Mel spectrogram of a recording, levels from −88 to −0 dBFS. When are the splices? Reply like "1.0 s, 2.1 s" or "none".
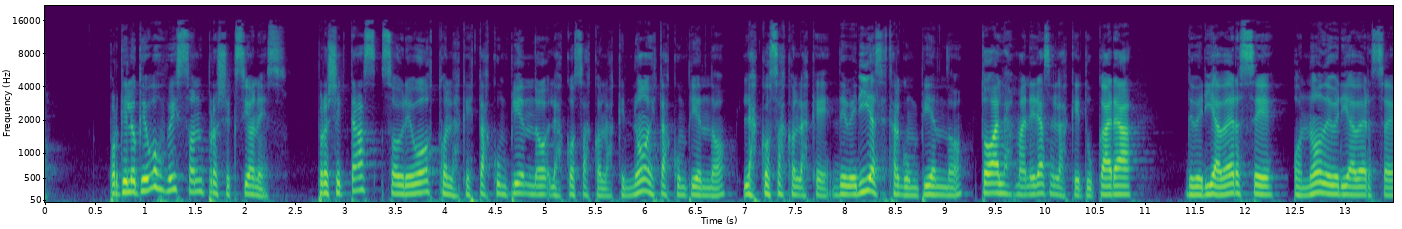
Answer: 3.9 s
